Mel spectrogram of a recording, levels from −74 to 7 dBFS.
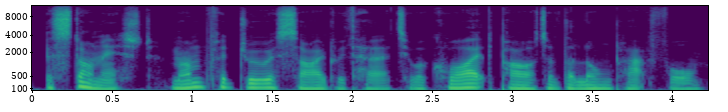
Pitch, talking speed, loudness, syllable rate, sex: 105 Hz, 200 wpm, -23 LUFS, 5.3 syllables/s, male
